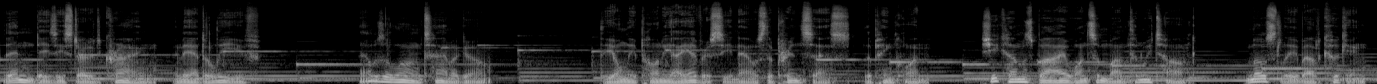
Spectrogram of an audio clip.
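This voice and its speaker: A man narrating a dramatic first-person story in a measured, somber manner. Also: extremely low pitch, creaky.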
